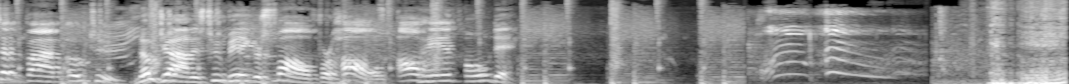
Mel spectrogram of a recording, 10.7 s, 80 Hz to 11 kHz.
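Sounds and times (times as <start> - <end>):
speech: 0.0 - 5.4
car engine revving through a custom exhaust: 9.8 - 10.6.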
